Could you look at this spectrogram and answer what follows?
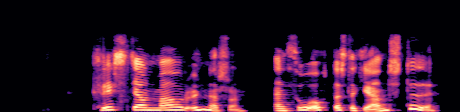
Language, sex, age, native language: Icelandic, female, 40-49, Icelandic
